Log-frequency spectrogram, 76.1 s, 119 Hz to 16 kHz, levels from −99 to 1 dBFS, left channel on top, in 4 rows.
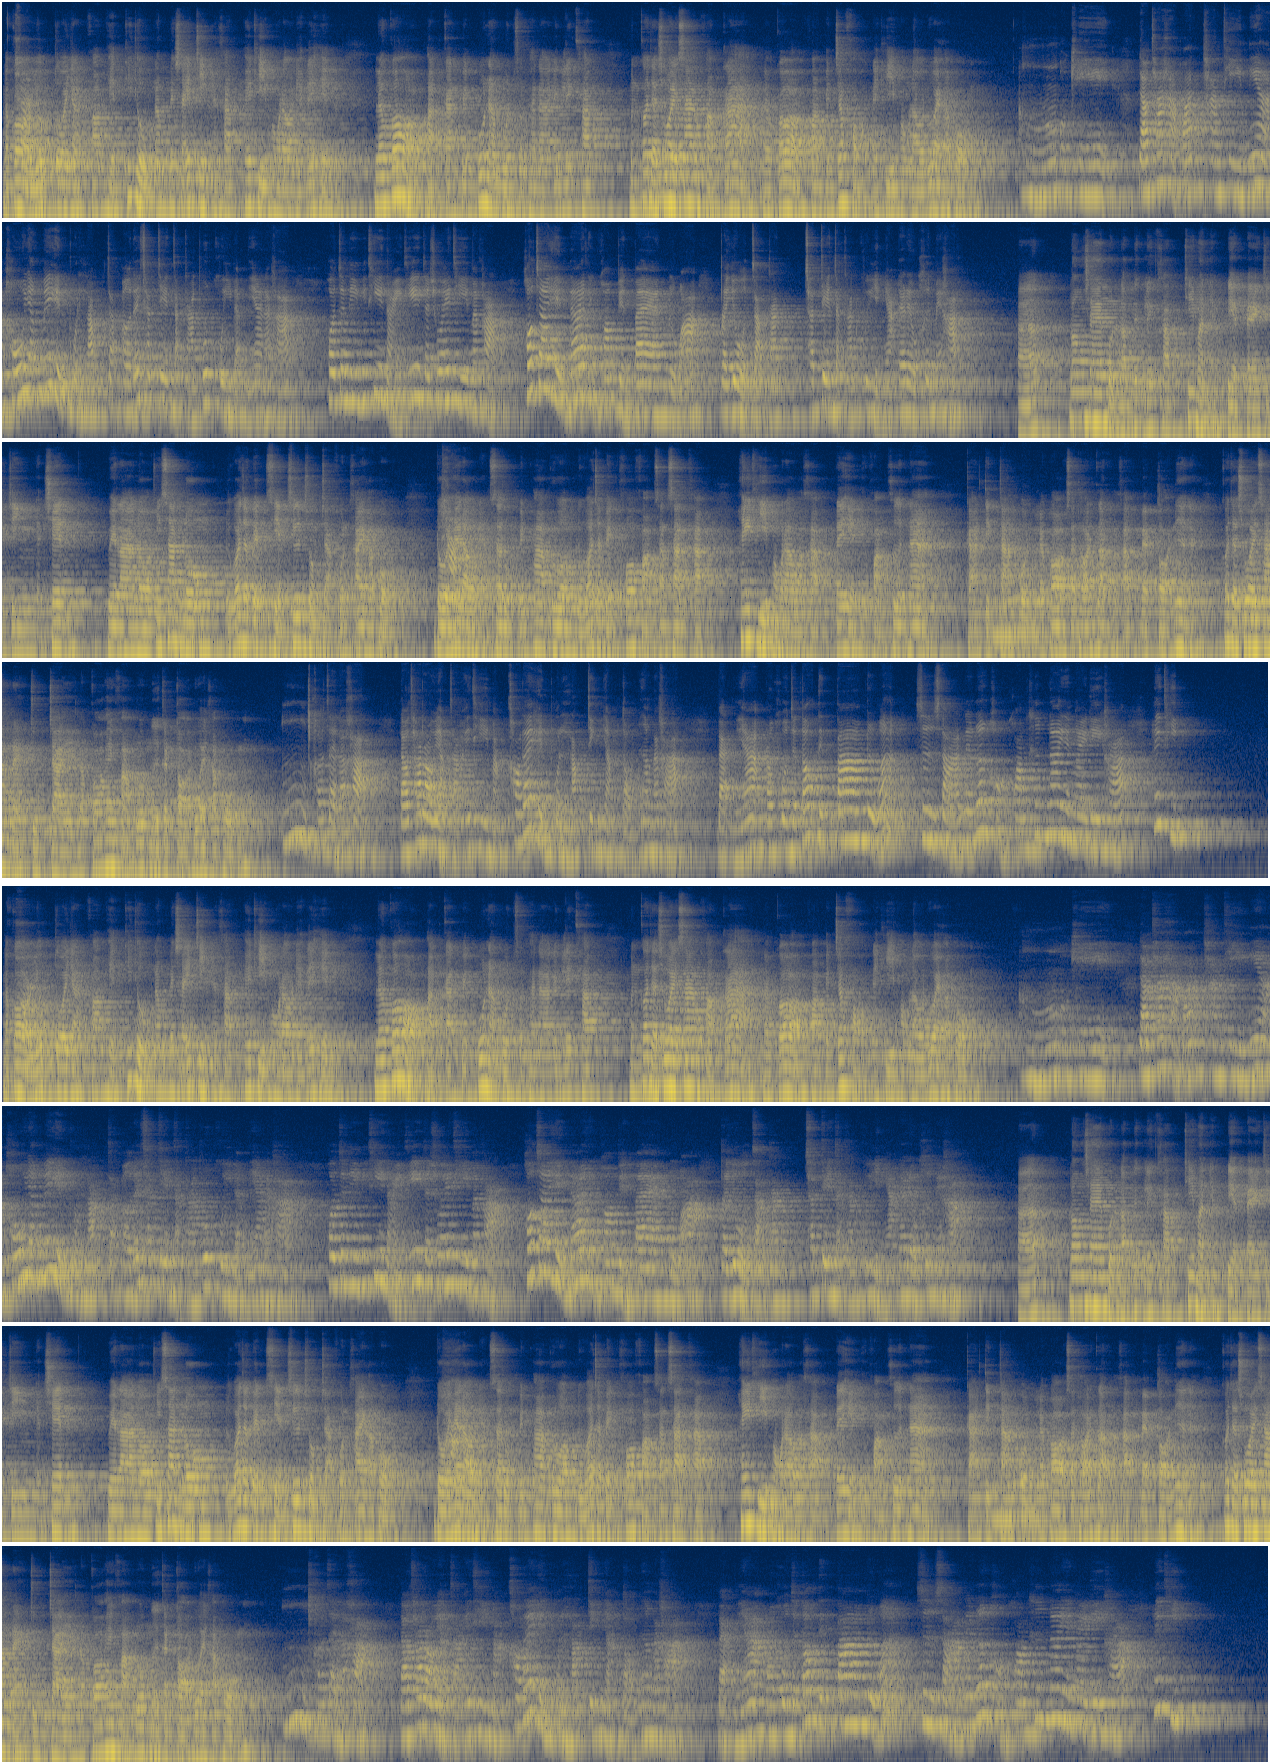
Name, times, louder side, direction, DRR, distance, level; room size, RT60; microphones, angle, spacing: voice 1, 0.0-5.1 5.6-8.8 9.4-14.6 34.2-34.6 35.0-39.1 39.6-44.0 44.5-48.5 49.1-51.9 52.5-56.0 56.4-60.8, equal, ahead, -1 dB, 0.4 m, -22 dB
voice 2, 15.2-16.6 17.0-23.3 23.7-26.4 26.9-29.4 29.8-30.7 31.1-33.4 44.6-44.9 52.8-53.6 61.3-62.5 63.0-67.2 67.8-70.5 70.8-74.7, left 1 dB, 45° left, 2 dB, 0.9 m, -26 dB
8.9 x 3.7 x 6.4 m, 2.5 s
head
